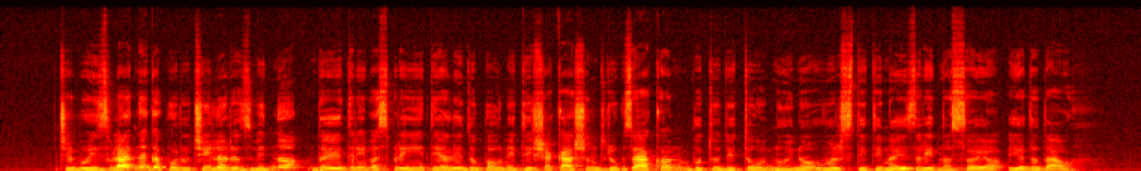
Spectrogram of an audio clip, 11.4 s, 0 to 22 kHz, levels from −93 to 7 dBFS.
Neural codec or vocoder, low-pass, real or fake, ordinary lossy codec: none; none; real; none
